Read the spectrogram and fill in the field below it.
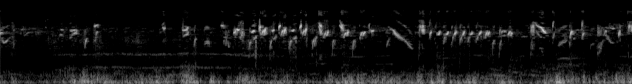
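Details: European goldfinch taken from the wild, with a clean, fault-free song. A continuous, lively jumble of high twittering, chirps and quick slurred notes builds in intensity. Low rumbling noise sits beneath it.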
